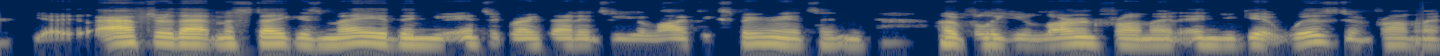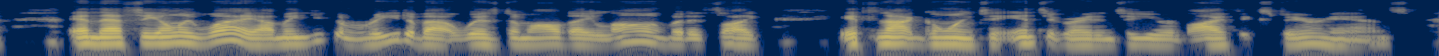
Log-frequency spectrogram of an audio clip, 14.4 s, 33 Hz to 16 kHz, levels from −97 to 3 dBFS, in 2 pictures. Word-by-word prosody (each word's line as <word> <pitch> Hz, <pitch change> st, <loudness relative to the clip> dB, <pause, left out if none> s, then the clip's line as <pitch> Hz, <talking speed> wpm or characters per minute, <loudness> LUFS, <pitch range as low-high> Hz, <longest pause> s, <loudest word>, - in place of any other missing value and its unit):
yeah, 480 Hz, -, -8 dB, 0.2 s
after 145 Hz, -1 st, +6 dB
that 130 Hz, -3 st, +6 dB
mistake 130 Hz, +1 st, +1 dB
is 120 Hz, -2 st, -4 dB
made, 135 Hz, +3 st, +2 dB
then 120 Hz, -2 st, -1 dB
you 115 Hz, -, -5 dB
integrate 120 Hz, -2 st, -2 dB
that 120 Hz, -1 st, 0 dB
into 115 Hz, -, -7 dB
your 110 Hz, -1 st, -9 dB
life 115 Hz, +2 st, 0 dB
experience 135 Hz, -6 st, -4 dB
and 115 Hz, -2 st, -9 dB, 0.4 s
hopefully 125 Hz, -3 st, 0 dB
you 115 Hz, -2 st, -9 dB
learn 130 Hz, +3 st, +2 dB
from 115 Hz, -2 st, -1 dB
it 115 Hz, 0 st, -4 dB
and 120 Hz, -1 st, -4 dB
you 115 Hz, -, -7 dB
get 125 Hz, -, -3 dB
wisdom 160 Hz, +8 st, -3 dB
from 120 Hz, -2 st, -5 dB
it 110 Hz, -, -6 dB, 0.4 s
and 135 Hz, 0 st, +6 dB
that's 135 Hz, 0 st, +6 dB
the 140 Hz, -, +2 dB
only 150 Hz, +1 st, +3 dB
way. 175 Hz, +2 st, +4 dB
I 120 Hz, -, +4 dB
mean, 130 Hz, +1 st, -1 dB
you 180 Hz, -, -13 dB
can -, -, -5 dB
read 130 Hz, -, -3 dB
about 125 Hz, -3 st, +2 dB
wisdom 125 Hz, -1 st, -2 dB
all 125 Hz, +1 st, +2 dB
day 120 Hz, -2 st, -1 dB
long, 150 Hz, +6 st, -1 dB
but 115 Hz, 0 st, -3 dB
it's, 115 Hz, -, -7 dB
like, -, -, +1 dB, 0.4 s
it's -, -, 0 dB
not 135 Hz, -2 st, +6 dB
going 130 Hz, -1 st, +1 dB
to -, -, -7 dB
integrate 115 Hz, -5 st, -3 dB
into 110 Hz, +3 st, -9 dB
your 115 Hz, -2 st, -5 dB
life 120 Hz, 0 st, +3 dB
experience 120 Hz, -3 st, -8 dB
125 Hz, 220 wpm, -26 LUFS, 115-135 Hz, 0.4 s, after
